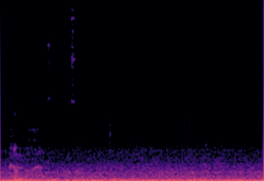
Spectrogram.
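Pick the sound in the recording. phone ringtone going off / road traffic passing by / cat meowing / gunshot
road traffic passing by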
